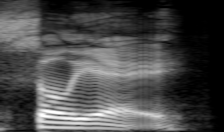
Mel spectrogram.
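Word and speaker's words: Sóller: Now, Bugs pronounces this town as Solier. Mm-hmm. But it's spelled S-O-L-L-E-R, and I just cannot figure it out. – Well, Solier, yeah, like...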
